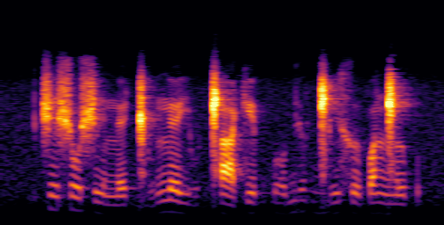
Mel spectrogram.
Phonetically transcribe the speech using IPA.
t͡ʃi˥ʃu˥˧ ʃi˧˩ ne˩˧ɡ͡ǁṳ˩˧ ŋe˥˧jṳ˩˧ ǁa˧˩kʲe˧p ɠo̤˧bʲo̤˥ɡ͡ǁi˧xɯ˧˩p ʌ˥ŋ͡ǁɯ˧p

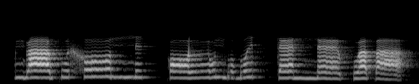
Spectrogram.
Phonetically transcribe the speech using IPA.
ŋɡaːkʷe xɤːnːi kːɔːlːunɡʷi ɡʷi tːɛnːɛː kʷapa

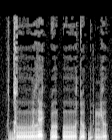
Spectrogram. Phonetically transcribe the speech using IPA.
duːlɛk͡pu ʔuːɗuɓṵmʲu

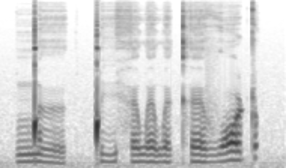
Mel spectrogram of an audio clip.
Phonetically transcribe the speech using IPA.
ŋ͡ǃɘ | ǃi hɛwɛwɛkʰɛ vɔʈ

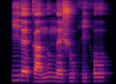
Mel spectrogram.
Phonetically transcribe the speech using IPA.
i˦ɾɛ˧ka˨ nu˧nɛ˨ʃu˨ hi˨ho˧

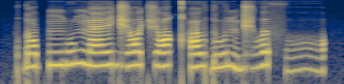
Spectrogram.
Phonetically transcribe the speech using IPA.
ɗɔ˩˧˩pŋ͡mu˧˥ ŋæ˧˥ɪ̯d͡ʒɔ˧˥t͡ʃɔ˧˥ qʰu˩˧˩ɗu˩˧˩nd͡ʒɔ̤˧˥ə̯ θɔ̤˩˧˩

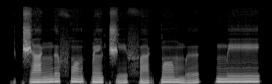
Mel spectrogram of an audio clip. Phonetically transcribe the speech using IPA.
t͡ʃa˧ ŋə˦fɔ̃˦k͡pɛ̃˧t͡ʃe˨ fa˨k͡pɔ̃˦mə˨˦ | meː˦

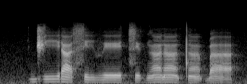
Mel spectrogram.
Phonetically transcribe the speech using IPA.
d͡ʒiː˦ɾa˨ si˨ βeː˨t͡sɪ˨ ɡã˦ɾã˦˨ tã˨ɓa˨

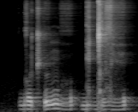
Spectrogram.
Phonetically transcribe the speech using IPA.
ɡot͡ʃʼɯ ŋo̤ | ɡiɡ͡ǀɯze̤

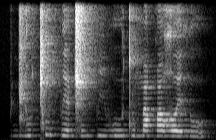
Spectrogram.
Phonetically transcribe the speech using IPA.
d͡ʑuǀu pɪɖ͡ʐi piβutʷɪ meqʷiʁʷeθu

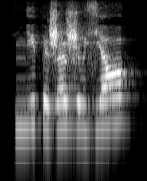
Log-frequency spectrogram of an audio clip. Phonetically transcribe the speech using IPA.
nʲepe ʐɐʐɯ zʲɑ

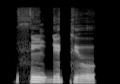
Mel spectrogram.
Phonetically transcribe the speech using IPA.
θĩɠɪkʲʊ

